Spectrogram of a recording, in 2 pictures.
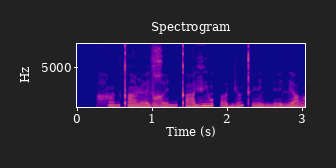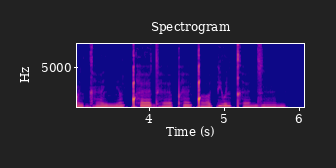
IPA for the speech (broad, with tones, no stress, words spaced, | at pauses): hɐ̃˩nkʼã˧ɭɛ˩˧lʲ ʁe˩˧nkʼa˩˧ vʲũ˧˥ ʔɐ˩bʲɐ̃˩˧kʼẽ˩˧lʲne˩ lʲa˧lˠə̃˩lʲɡʱɛ̃˩lʲ mʲɐ̃˩˧ ǃʰɛ˥dʱɛ˩˧pʰɛ̃˧ǃɐ˩˧ pʲu˥lʲkʰɛ˩nzɛ̃˩n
